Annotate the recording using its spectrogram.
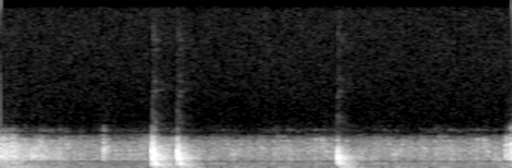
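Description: A window latch clicks and rattles.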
